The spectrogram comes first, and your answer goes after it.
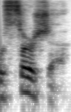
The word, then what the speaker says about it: Saoirse: while ago, I know Saoirse. But even then, I'm sure I say that wrong. What's funny is Saoirse rhymes with inertia, right?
